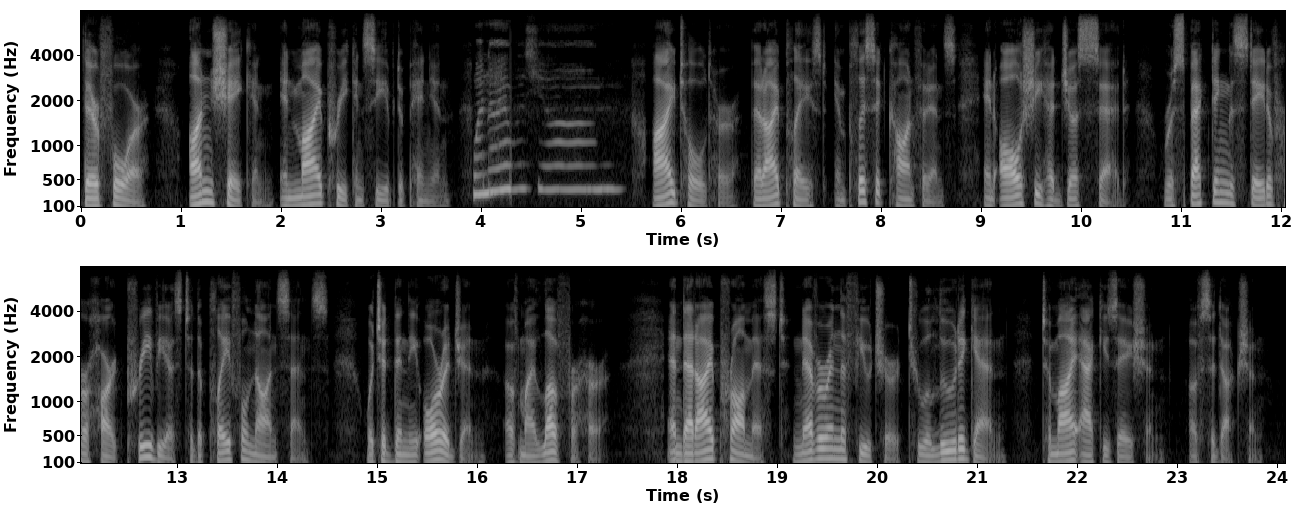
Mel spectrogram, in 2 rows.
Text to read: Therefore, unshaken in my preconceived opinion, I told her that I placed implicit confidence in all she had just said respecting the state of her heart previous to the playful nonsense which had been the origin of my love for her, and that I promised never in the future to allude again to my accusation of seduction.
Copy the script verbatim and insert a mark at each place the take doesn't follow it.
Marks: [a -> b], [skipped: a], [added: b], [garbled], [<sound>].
Therefore, unshaken in my preconceived opinion, [sigh] I told her that I placed implicit confidence in all she had just said respecting the state of her heart previous to the playful nonsense which had been the origin of my love for her, and that I promised never in the future to allude again to my accusation of seduction.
